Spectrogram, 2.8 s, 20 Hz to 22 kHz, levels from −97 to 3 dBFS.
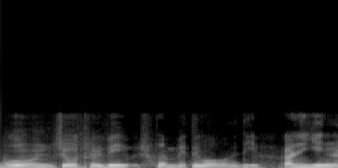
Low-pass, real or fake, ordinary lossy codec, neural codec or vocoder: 7.2 kHz; fake; none; codec, 16 kHz in and 24 kHz out, 0.4 kbps, LongCat-Audio-Codec, four codebook decoder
